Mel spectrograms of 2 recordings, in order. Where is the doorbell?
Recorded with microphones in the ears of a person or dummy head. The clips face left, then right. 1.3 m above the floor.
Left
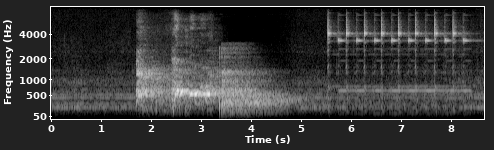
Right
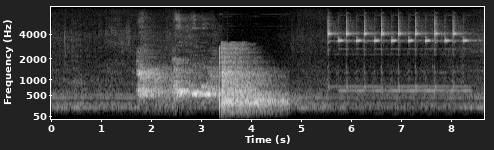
25° left (ahead or behind), 0.8 m.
